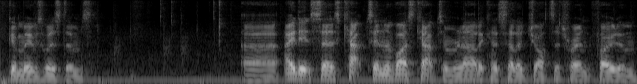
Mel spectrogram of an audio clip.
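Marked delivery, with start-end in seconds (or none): none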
